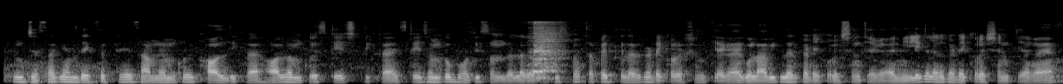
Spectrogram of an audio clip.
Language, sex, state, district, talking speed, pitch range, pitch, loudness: Hindi, male, Maharashtra, Aurangabad, 270 wpm, 95-110 Hz, 100 Hz, -25 LUFS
